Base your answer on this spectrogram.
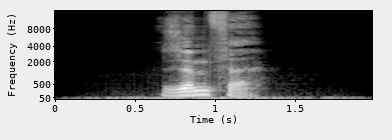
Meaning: nominative/accusative/genitive plural of Sumpf
- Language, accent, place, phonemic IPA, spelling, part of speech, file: German, Germany, Berlin, /ˈzʏmpfə/, Sümpfe, noun, De-Sümpfe.ogg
